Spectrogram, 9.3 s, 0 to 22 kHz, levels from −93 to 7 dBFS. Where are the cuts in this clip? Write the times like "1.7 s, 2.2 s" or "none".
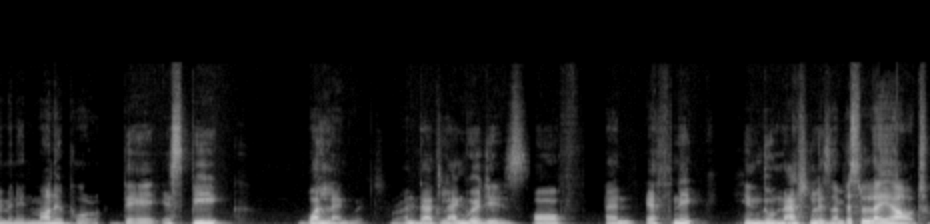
1.0 s, 5.2 s, 8.4 s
